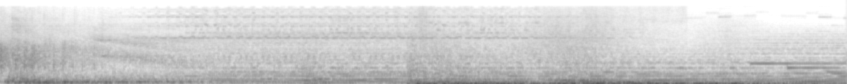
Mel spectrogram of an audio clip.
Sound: electronic sounds of data; musical tones

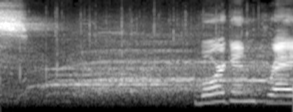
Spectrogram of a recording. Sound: graduates cheer

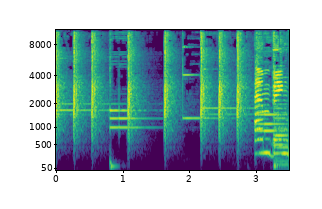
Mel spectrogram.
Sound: clap

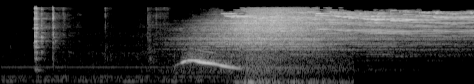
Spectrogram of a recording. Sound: whistle; chimes

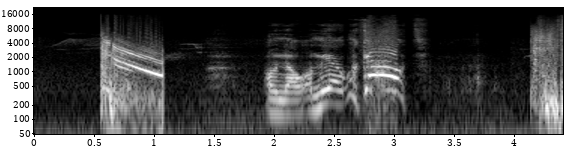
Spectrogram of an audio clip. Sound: gasps

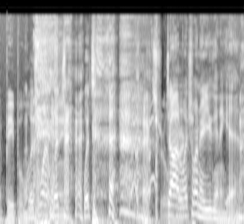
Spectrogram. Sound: laughing

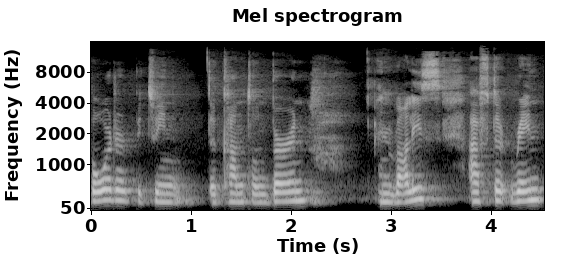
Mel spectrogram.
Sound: speaks foreign language

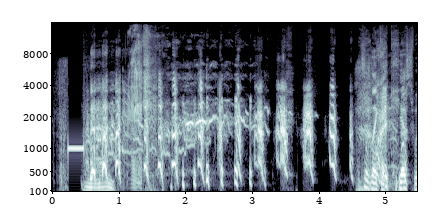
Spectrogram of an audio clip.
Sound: laughs

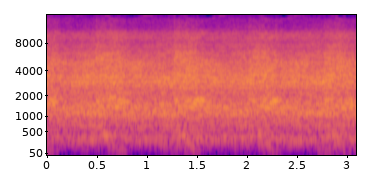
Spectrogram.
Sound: whirring

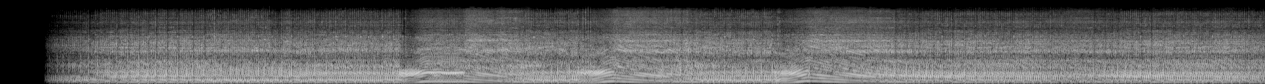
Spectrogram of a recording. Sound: sound of chainsaw

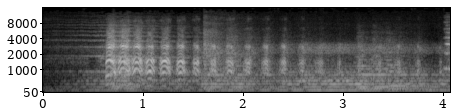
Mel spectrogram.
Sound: laughs

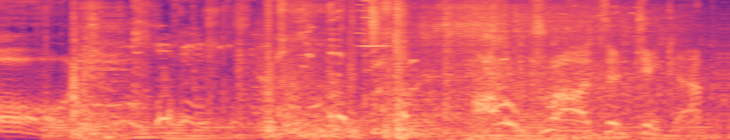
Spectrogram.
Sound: peppa and george laughing

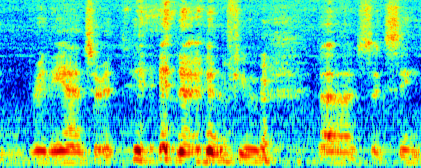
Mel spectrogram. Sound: laughter

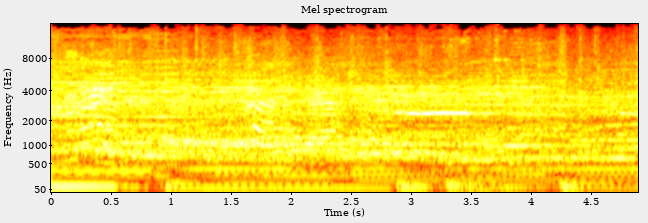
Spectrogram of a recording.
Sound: cheering

